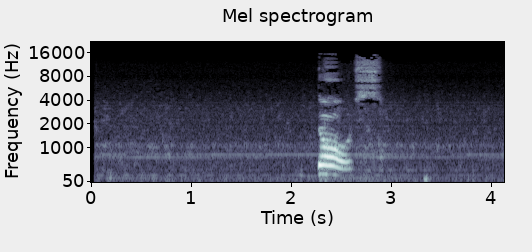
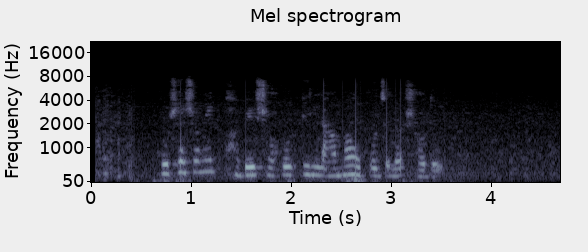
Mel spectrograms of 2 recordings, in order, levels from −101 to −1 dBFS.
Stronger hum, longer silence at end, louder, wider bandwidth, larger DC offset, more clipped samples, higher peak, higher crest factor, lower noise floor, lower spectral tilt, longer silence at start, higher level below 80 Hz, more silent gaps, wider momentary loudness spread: neither; first, 0.8 s vs 0.5 s; first, -16 LUFS vs -47 LUFS; first, 14.5 kHz vs 7.6 kHz; neither; neither; first, -2 dBFS vs -30 dBFS; about the same, 20 dB vs 18 dB; second, -54 dBFS vs -73 dBFS; second, -3 dB/octave vs -4.5 dB/octave; first, 2.25 s vs 0.05 s; first, -62 dBFS vs -72 dBFS; neither; first, 21 LU vs 13 LU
